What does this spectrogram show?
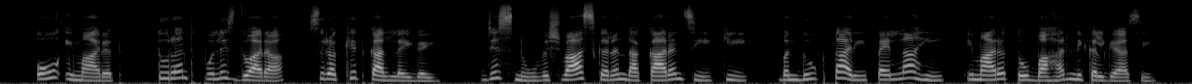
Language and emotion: Punjabi, neutral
